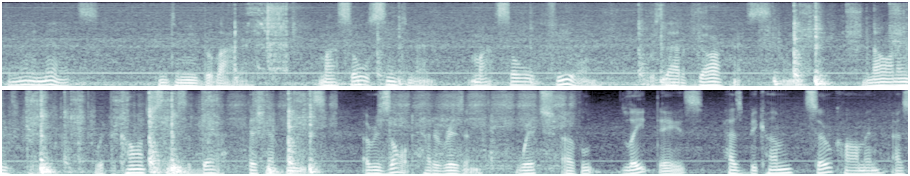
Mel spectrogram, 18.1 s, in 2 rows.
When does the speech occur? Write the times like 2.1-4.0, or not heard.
0.1-18.0.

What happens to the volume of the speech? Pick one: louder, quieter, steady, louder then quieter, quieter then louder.
steady.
